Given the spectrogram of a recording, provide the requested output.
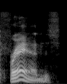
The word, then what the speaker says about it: Franz: So start with the proper pronunciation of his name. Yeah, so his name is Franz.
